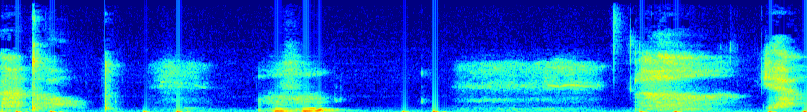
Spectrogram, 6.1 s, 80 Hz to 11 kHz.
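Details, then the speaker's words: Simulated roleplay exam of a nervous patient reporting chest pain; stethoscope on the back while leaning forward and breathing normally; soft regular heartbeat about 62/min with whispery breath and handling noise: normal heartbeat. "so far it's cute it sounds very nice yeah nice heartbeat i told you you have no reason to be worried about"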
